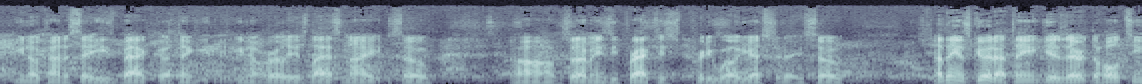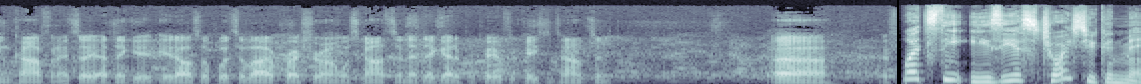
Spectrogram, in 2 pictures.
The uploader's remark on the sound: Live from Scarlett Hotel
